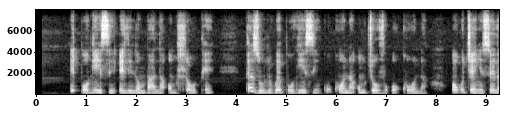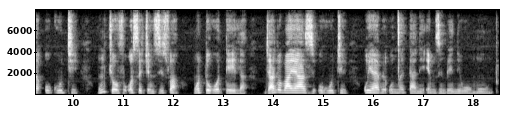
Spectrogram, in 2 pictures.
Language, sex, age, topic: North Ndebele, female, 25-35, health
